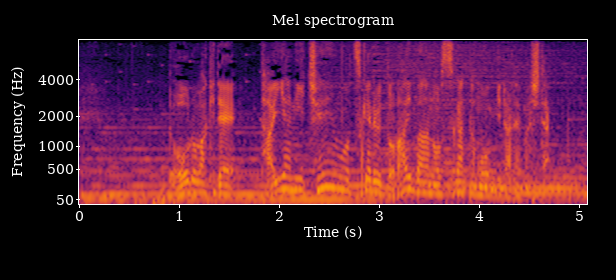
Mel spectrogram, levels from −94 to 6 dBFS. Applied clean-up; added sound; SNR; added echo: none; none; none; none.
